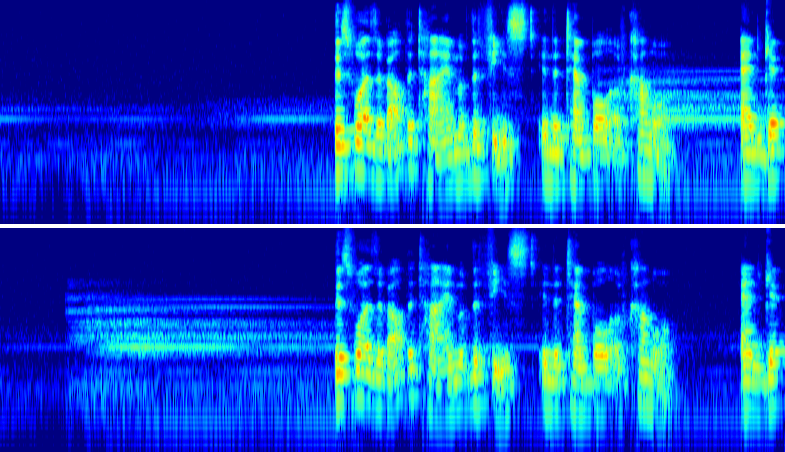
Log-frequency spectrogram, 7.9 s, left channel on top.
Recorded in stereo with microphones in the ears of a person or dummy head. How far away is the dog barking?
No dog barking in this recording.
